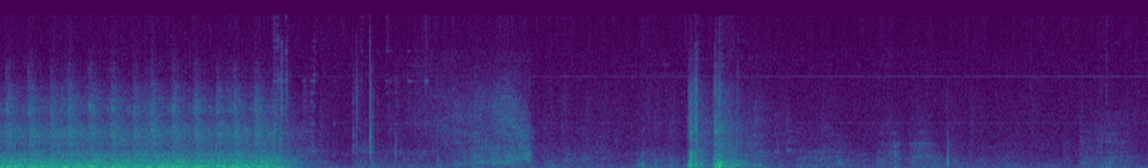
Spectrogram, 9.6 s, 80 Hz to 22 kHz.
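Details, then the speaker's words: 1966 VW Fastback engine, first start after reinstall, car off road since 1979, battery connected: starter turns engine evenly about two seconds with no firing, then stops; cranks but won't start, owner wonders about fuel and voltage. "all right just turn this key huh you're kidding me that starter is not happy are we drawing fuel maybe"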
